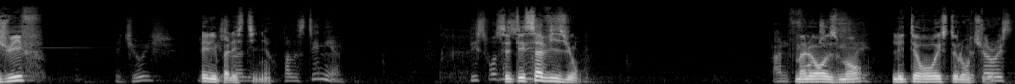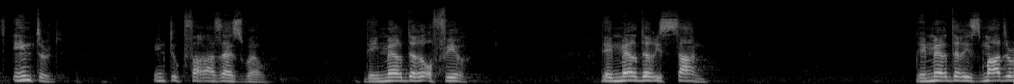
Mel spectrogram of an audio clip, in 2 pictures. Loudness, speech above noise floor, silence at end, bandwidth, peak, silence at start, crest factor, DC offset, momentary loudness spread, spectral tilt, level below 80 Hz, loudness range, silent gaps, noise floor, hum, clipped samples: -20 LUFS; 46 dB; 0 s; 16 kHz; 0 dBFS; 0 s; 22 dB; under 0.1%; 24 LU; -5 dB/octave; -62 dBFS; 14 LU; none; -66 dBFS; none; under 0.1%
